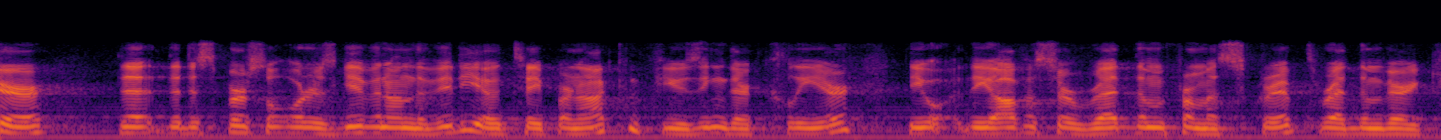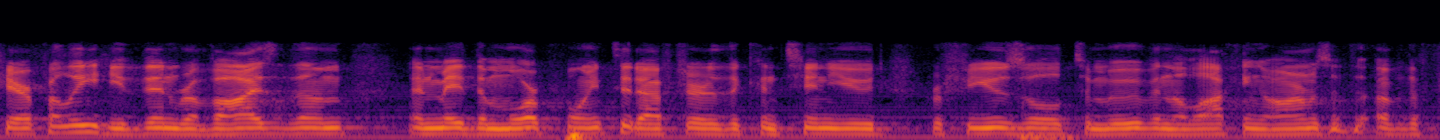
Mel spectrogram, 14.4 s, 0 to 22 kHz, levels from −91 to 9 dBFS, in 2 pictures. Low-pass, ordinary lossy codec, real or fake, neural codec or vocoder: 7.2 kHz; Opus, 32 kbps; real; none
